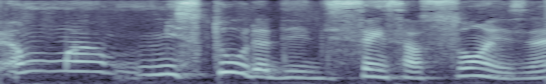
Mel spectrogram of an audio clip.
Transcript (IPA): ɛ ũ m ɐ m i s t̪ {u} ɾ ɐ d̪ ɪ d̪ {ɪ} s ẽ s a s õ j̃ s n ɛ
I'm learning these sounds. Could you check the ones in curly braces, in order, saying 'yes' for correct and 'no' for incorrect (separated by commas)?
yes, yes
